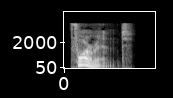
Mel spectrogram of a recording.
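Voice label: "forint", British English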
